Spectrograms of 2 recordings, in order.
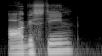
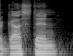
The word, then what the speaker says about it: Augustine: I mean, Manichaeanism, I believe, was something that Augustine or Augustine, depending on how you want to pronounce his name, was involved in.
